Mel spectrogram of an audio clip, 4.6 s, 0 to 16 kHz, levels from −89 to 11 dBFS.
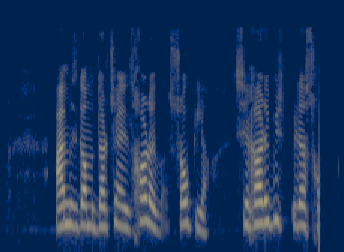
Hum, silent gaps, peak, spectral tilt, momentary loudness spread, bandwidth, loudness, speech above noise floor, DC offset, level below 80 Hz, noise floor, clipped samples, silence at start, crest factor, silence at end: none; none; -10 dBFS; -3 dB/octave; 12 LU; 11.5 kHz; -29 LUFS; 38 dB; under 0.1%; -80 dBFS; -68 dBFS; under 0.1%; 0.75 s; 22 dB; 0.35 s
